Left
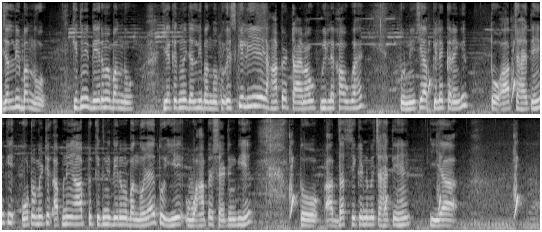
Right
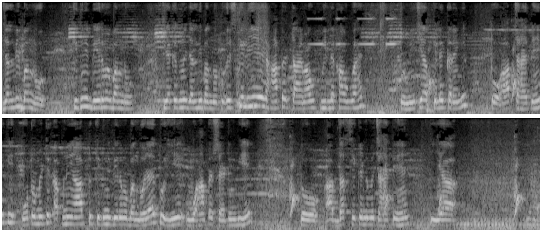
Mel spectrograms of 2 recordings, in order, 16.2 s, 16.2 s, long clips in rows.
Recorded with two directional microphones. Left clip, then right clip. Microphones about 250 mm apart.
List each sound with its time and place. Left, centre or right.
0.0 s speech: left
